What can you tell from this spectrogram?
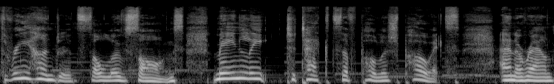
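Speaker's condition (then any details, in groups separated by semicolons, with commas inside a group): No condition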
